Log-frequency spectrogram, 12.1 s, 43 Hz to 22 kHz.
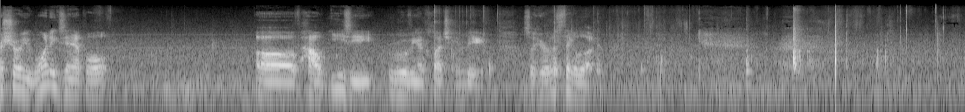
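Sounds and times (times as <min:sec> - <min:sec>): sharp clicks and knocks: 0:05.4 - 0:08.7
camera handling rustle: 0:06.9 - 0:12.0.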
